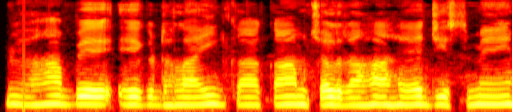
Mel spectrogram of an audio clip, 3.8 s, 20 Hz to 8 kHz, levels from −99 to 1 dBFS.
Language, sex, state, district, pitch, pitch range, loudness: Hindi, male, Uttar Pradesh, Jalaun, 160 Hz, 160-165 Hz, -18 LUFS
